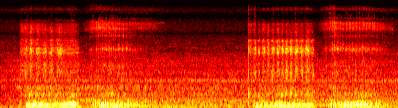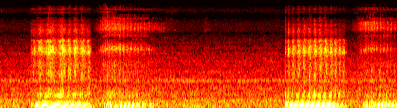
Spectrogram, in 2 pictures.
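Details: Pit Bull asleep after a long day, snoring in deep rasping breaths about every four seconds, each a rough low snore with a breathy upper hiss, quiet pauses in between.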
